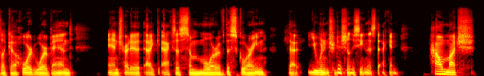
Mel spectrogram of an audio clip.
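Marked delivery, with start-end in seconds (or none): none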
